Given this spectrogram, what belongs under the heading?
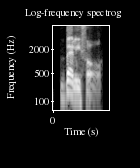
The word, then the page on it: bellyful: British English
